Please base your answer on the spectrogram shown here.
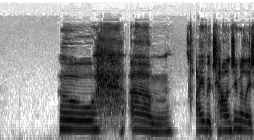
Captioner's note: sighs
